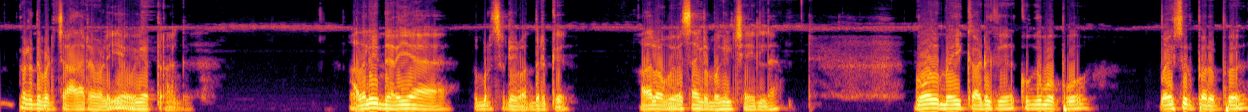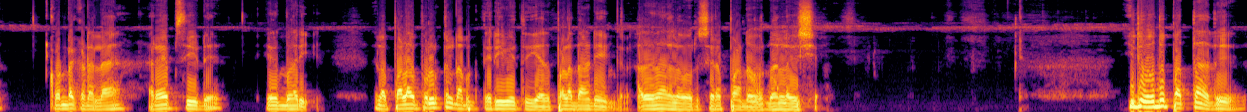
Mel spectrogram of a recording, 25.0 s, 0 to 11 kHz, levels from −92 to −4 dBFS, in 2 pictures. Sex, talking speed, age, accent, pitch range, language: male, 95 wpm, 50-69, native, 95-125 Hz, Tamil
